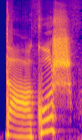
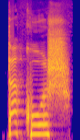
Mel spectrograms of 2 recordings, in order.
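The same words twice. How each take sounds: First: ТАкож, stressed on the first syllable. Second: ТаКОЖ, stressed on the final syllable; stress on last syllable. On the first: Teacher showing variant stresses to student, first-syllable stress on також. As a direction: punch ТА in також. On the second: Teacher showing variant stresses to student, final stress on також. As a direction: land on КОЖ in також. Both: Shown as a demonstration. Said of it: "Такий наголос ще називають варіантним".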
